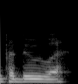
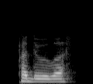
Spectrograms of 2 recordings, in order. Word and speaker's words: Padula: Yeah, John Padula. – Padula? – Padula. – Padula. – Yeah. – Like the brain thing? Padula Oblongata? – Padula Oblongata.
